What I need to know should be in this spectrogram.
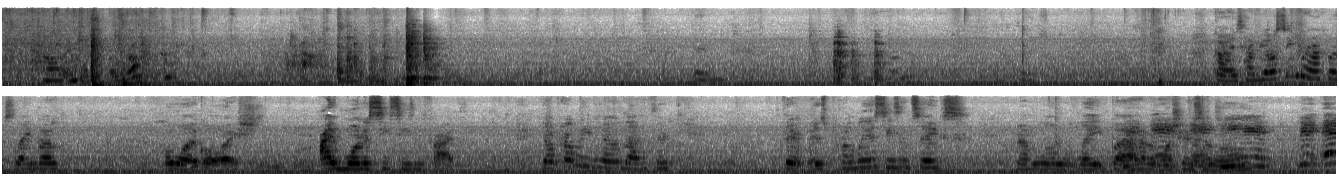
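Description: A young girl talks close to a microphone, with animation.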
